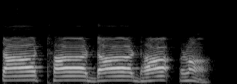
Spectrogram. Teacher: टा ठ ड ढ ण यह मूर्धा के अंतर्गत आता है या मूर्धा से बोला जाता है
